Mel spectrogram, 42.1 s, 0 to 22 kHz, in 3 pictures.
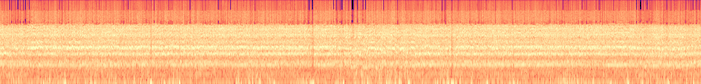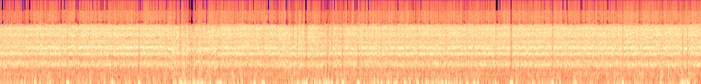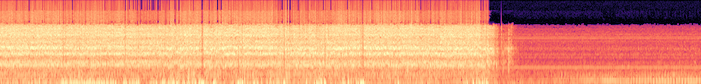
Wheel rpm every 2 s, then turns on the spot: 220, 230, 230, 230, 240, 240, 220, 230, 230, 220, 230, 230, 230, 230, 230, 230, 230, 220, 220, 20, 0.
none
